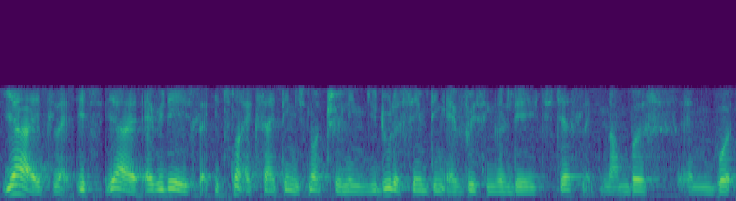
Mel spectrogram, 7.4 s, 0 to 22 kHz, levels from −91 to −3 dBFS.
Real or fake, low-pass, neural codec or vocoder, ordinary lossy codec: real; 3.6 kHz; none; none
